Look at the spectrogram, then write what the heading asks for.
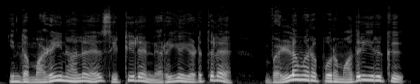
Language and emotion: Tamil, fearful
